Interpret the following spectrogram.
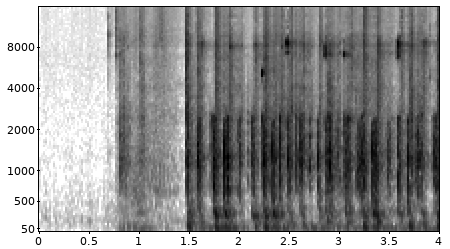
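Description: Fast typing on a computer keyboard: a quick, steady run of key clicks that starts about a second and a half in.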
